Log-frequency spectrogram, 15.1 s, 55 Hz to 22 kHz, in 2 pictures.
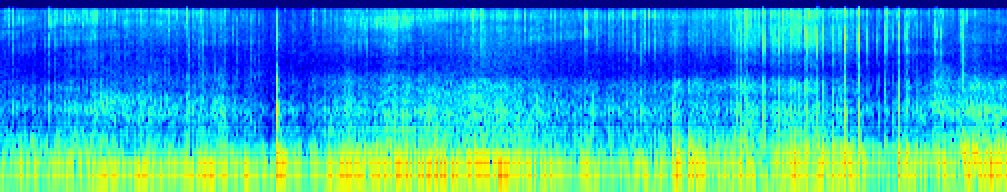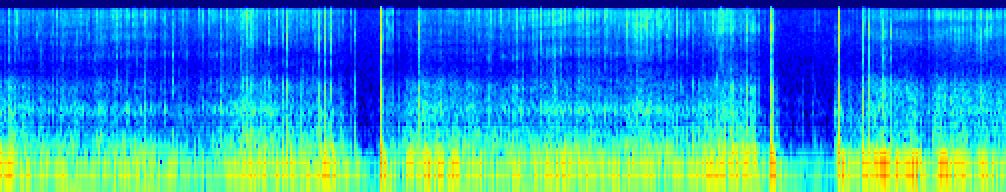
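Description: Long acrylic nails scratch slowly across a black foam microphone windscreen, giving a deep, muffled, rumbling rustle that sits almost entirely in the low end around 150 Hz. The scratching runs continuously with a few sharp clicks and brief near-silent gaps, then resumes at the same steady low level.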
